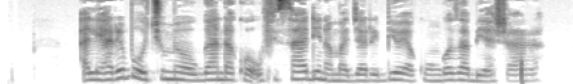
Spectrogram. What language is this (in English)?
Swahili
